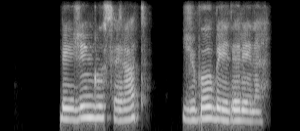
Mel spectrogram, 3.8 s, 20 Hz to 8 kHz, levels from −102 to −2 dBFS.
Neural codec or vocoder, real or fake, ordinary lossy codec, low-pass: codec, 16 kHz in and 24 kHz out, 2.2 kbps, FireRedTTS-2 codec; fake; Opus, 32 kbps; 7.2 kHz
